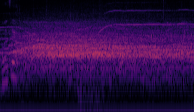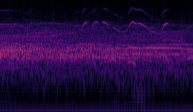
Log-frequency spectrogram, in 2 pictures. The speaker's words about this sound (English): Hey, while we're all together, can you just give a big scream for the parents of the band who are sitting over there?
